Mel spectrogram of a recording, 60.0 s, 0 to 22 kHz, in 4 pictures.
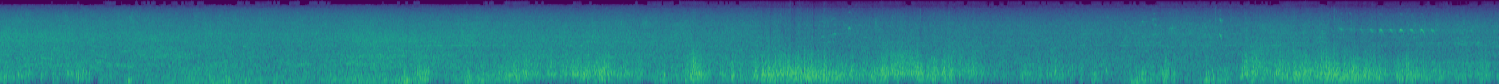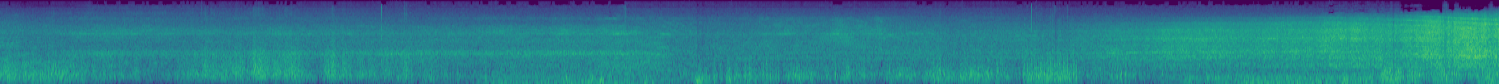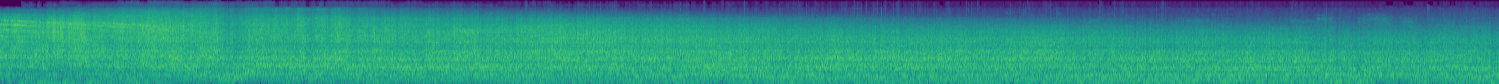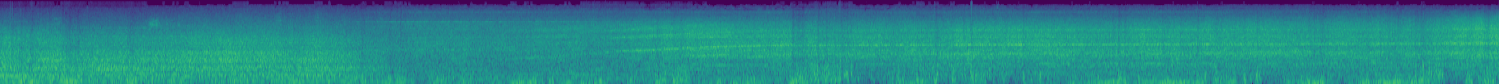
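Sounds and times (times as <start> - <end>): aircraft engines roaring: 0.0 - 59.9
falling high whine: 17.5 - 24.5, 46.4 - 59.9.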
